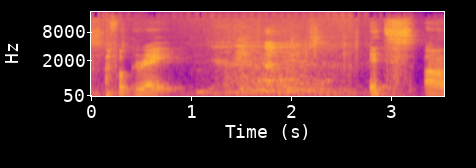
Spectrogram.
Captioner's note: audience chuckles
